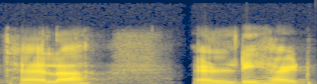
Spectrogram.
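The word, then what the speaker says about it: phthalaldehyde: 1 2 position है, तो तब उसको बोलते हैं थैला एल्डिहाइड। पी साइलेंट होता है यहाँ पे।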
